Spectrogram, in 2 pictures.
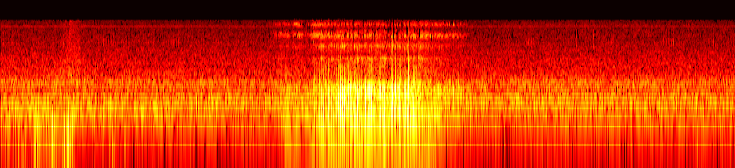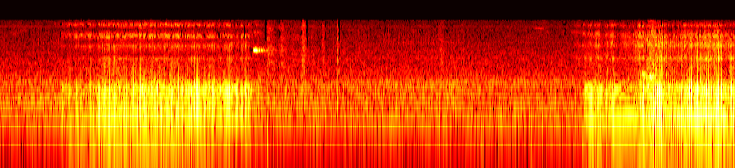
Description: Snoring contest....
